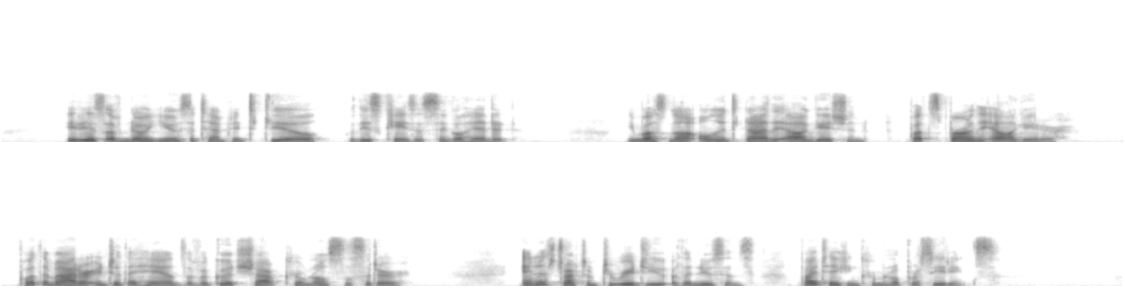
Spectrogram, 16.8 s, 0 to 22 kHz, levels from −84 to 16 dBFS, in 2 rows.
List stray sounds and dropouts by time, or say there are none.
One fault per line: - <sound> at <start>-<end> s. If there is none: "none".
none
